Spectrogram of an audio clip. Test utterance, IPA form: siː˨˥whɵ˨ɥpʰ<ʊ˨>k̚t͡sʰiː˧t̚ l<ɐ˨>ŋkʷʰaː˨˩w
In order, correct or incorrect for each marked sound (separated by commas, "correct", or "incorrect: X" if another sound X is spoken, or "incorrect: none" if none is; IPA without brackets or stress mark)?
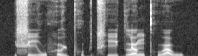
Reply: incorrect: ʊ˥, incorrect: ɐ˧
